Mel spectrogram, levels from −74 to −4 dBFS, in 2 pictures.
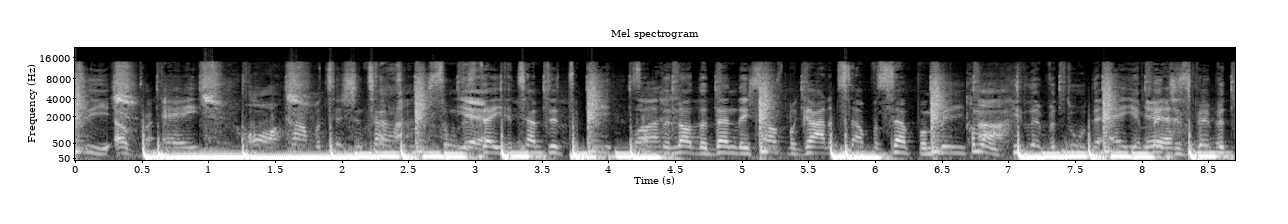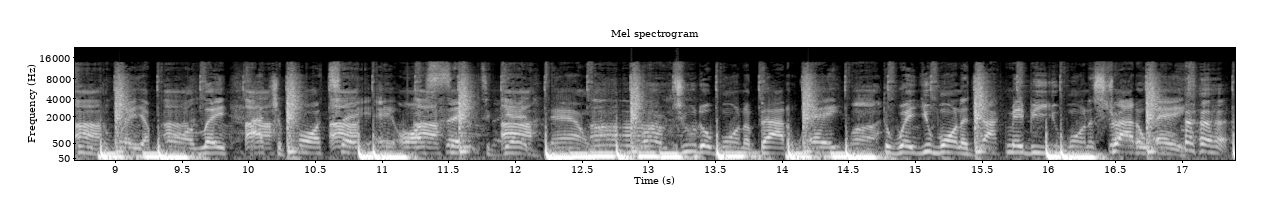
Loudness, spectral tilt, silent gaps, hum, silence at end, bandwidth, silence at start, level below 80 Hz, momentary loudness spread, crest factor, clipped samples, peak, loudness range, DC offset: -10 LUFS; -5 dB/octave; none; none; 0 s; 14.5 kHz; 0 s; -12 dBFS; 9 LU; 8 dB; 0.2%; 0 dBFS; 4 LU; under 0.1%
